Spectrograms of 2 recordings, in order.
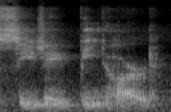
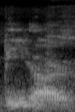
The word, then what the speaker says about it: Beathard: you look at it, I pronounced his name wrong. I thought his name was CJ Beathard. And actually, a buddy of mine who's in another league, I said, "Who's CJ Beathard?" And he was like, "It's Beathard."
